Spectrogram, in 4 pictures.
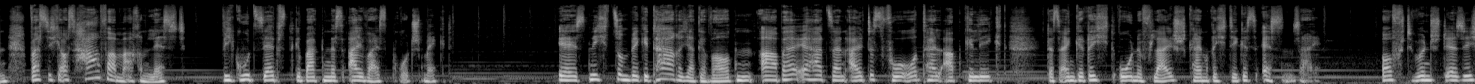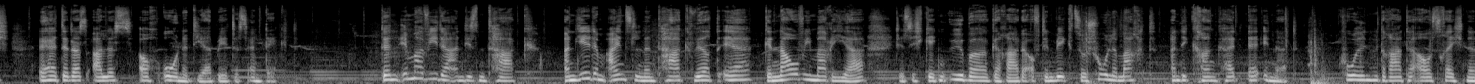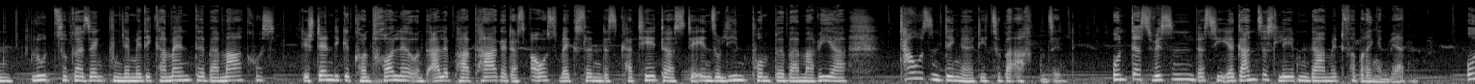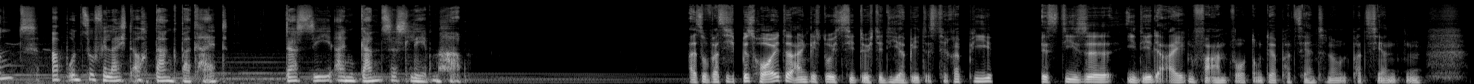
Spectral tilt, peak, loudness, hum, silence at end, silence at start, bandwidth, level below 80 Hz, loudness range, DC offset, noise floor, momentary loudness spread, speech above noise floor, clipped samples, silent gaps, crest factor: -5.5 dB/octave; -2 dBFS; -20 LUFS; none; 0.15 s; 0 s; 17.5 kHz; -46 dBFS; 4 LU; under 0.1%; -56 dBFS; 10 LU; 37 dB; under 0.1%; 54.57-54.66 s; 18 dB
